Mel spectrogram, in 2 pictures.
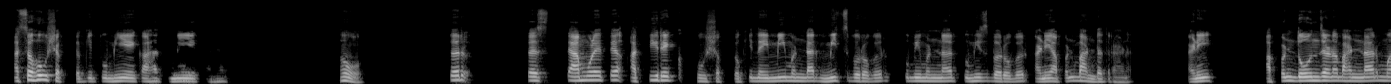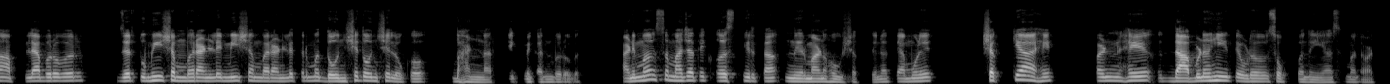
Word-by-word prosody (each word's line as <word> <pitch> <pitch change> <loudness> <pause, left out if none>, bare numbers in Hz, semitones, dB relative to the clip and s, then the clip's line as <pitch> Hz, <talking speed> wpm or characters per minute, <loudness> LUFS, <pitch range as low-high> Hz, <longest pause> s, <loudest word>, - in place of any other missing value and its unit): असं 180 +6 +5
होऊ 215 +2 +6
शकतं 170 -10 -4
की 145 - -6
तुम्ही 150 +2 +2
एक 145 0 -3
आहात 140 +1 -1 0.2
मी 140 0 +3
एक 135 - -8
आहे 130 +3 -13 1.2
हो. - - +4 1.0
तर 205 +1 +5 0.7
तस 180 0 +3 0.2
त्यामुळे 195 +2 +6
ते 205 - +4 0.2
अतिरेक 190 -2 +2 0.2
होऊ 145 -1 -5
शकतो 130 0 -9
की 155 - -4
नाही 150 -1 +3
मी 155 +3 +2
म्हणणार 160 -1 +1
मीच 165 0 0
बरोबर, 155 0 -3
तुम्ही 160 -1 -4
म्हणणार 155 0 0
तुम्हीच 160 +2 -2
बरोबर 145 0 -2
आणि 135 +1 +2
आपण 145 +4 -1
भांडत 130 -6 -1
राहणार. 105 -3 -13 0.6
आणि 145 +5 +3 0.6
आपण 175 0 0
2 175 +1 +6
जण 175 -1 +5
भांडणार 165 +1 +2
मग 180 -1 -1
आपल्याबरोबर 165 +2 0 0.4
जर 170 +1 +4
तुम्ही 180 +3 +3
100 170 -3 +2
आणले, 165 0 +4
मी 165 +1 +1
100 165 -3 -1
आणले, 150 +2 -1
तर 175 - -7
मग 170 -1 -4
200-200 160 +3 0
लोकं 130 -1 -4 0.3
भांडणार 115 -4 -5 0.2
एकमेकांबरोबर 120 0 -10 0.4
आणि 145 +2 +2
मग 195 +7 +2
समाजात 185 -3 +1
एक 185 0 -8
अस्थिरता 165 -2 -1
निर्माण 135 -2 +1
होऊ 130 -2 -4
शकते 115 0 -14
ना; 130 +2 -7
त्यामुळे 145 +3 -1 0.6
शक्य 220 - +2
आहे 180 -5 +4 0.4
पण 175 0 0
हे 180 +4 +4
दाबणंही 150 +6 +4
तेवढं 140 -3 -2
सोपं 120 -2 -8
नाहीये, 110 -2 -8
असं 110 +1 -13
मला 110 -1 -13
वाटतं. 105 0 -14
155 Hz, 155 wpm, -25 LUFS, 140-175 Hz, 1.2 s, होऊ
